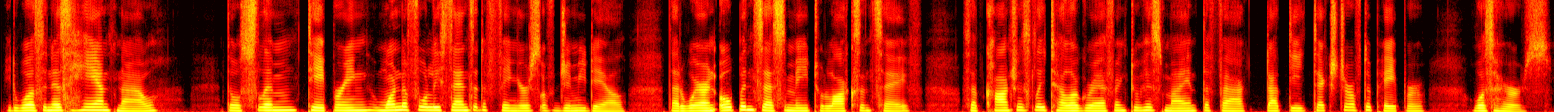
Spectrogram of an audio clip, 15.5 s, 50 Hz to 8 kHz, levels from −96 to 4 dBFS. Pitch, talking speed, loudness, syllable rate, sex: 185 Hz, 145 wpm, -18 LUFS, 4.9 syllables/s, female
